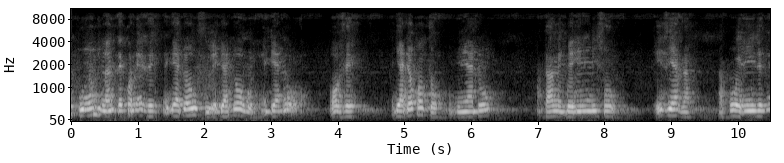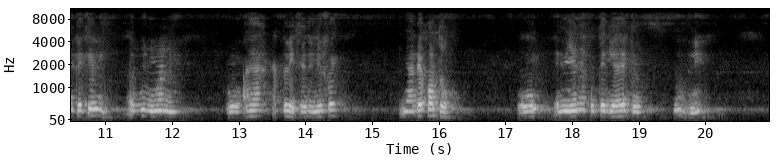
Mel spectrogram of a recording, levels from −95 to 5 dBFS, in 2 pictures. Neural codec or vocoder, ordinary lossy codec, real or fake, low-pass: codec, 44.1 kHz, 3.4 kbps, Pupu-Codec; Opus, 32 kbps; fake; 9.9 kHz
